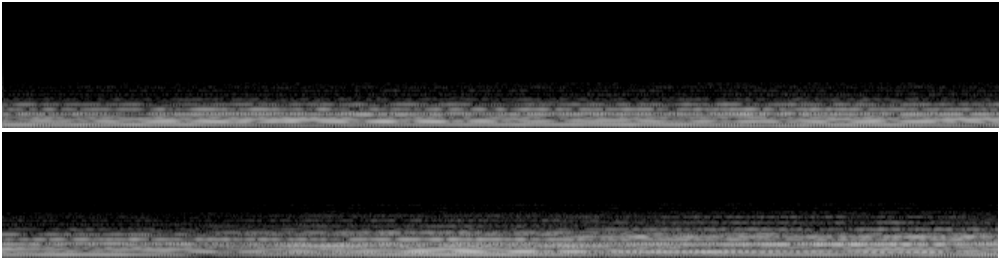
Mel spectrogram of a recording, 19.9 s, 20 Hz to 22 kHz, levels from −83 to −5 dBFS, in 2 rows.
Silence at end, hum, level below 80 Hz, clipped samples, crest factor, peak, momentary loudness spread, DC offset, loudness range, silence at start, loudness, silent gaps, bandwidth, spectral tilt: 0 s; none; -76 dBFS; under 0.1%; 16 dB; -20 dBFS; 6 LU; under 0.1%; 4 LU; 0 s; -36 LUFS; none; 2.2 kHz; -13.5 dB/octave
